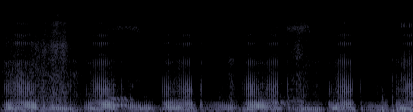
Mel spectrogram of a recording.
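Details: Chloe, a pet cat, snores during a cozy night in: deep, purring, motor-like rumbles in rhythmic breaths, about six low pulsing bursts over eight seconds with brief quiet gaps between them.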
